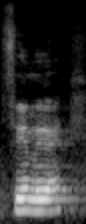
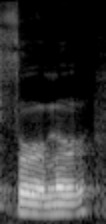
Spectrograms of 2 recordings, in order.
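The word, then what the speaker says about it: Vuurmuur: Some people may know my other project, which is Fumur. It's a firewall front end for IP tables. But most people pronounce it as Fumur, which is mostly the English speaking people.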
